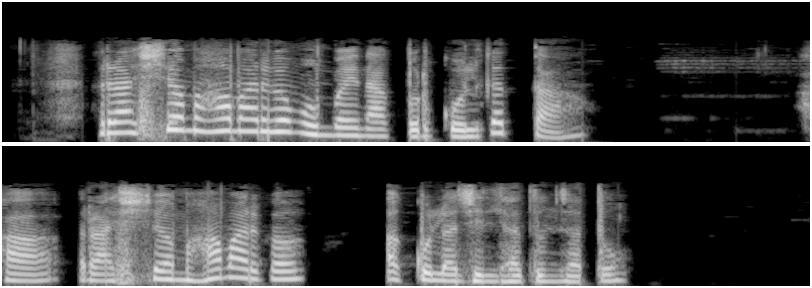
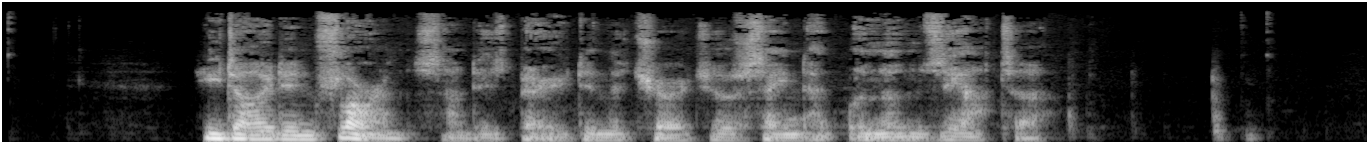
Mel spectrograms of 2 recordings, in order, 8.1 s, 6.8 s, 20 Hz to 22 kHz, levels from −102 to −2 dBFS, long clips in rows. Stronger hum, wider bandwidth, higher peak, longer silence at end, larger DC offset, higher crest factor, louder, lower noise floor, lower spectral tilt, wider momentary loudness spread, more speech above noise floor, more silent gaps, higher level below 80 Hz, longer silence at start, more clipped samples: neither; second, 7.6 kHz vs 16 kHz; about the same, -2 dBFS vs -2 dBFS; first, 0.9 s vs 0.75 s; neither; about the same, 18 dB vs 20 dB; first, -19 LUFS vs -22 LUFS; second, -60 dBFS vs -79 dBFS; about the same, -4.5 dB/octave vs -5.5 dB/octave; about the same, 11 LU vs 13 LU; second, 42 dB vs 58 dB; first, 3.06-3.12 s, 3.21-3.26 s, 5.60-5.64 s, 5.83-5.95 s vs none; second, -56 dBFS vs -50 dBFS; second, 0.25 s vs 1 s; neither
